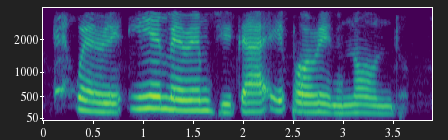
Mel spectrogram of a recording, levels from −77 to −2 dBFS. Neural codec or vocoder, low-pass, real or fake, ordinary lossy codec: codec, 16 kHz in and 24 kHz out, 1.1 kbps, FireRedTTS-2 codec; 3.6 kHz; fake; MP3, 32 kbps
